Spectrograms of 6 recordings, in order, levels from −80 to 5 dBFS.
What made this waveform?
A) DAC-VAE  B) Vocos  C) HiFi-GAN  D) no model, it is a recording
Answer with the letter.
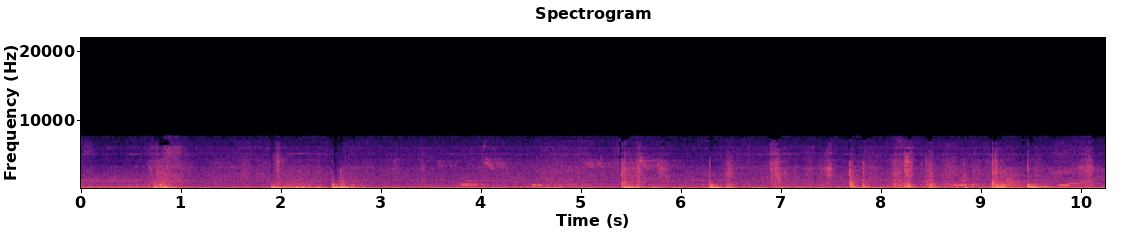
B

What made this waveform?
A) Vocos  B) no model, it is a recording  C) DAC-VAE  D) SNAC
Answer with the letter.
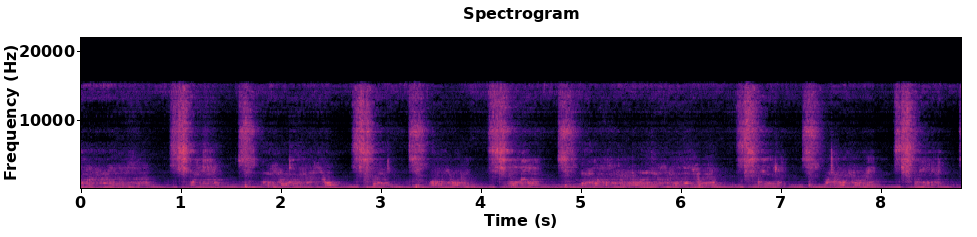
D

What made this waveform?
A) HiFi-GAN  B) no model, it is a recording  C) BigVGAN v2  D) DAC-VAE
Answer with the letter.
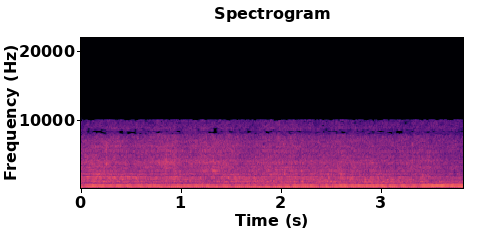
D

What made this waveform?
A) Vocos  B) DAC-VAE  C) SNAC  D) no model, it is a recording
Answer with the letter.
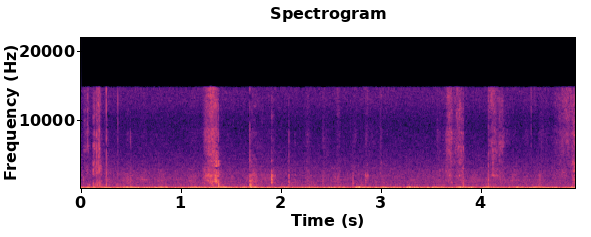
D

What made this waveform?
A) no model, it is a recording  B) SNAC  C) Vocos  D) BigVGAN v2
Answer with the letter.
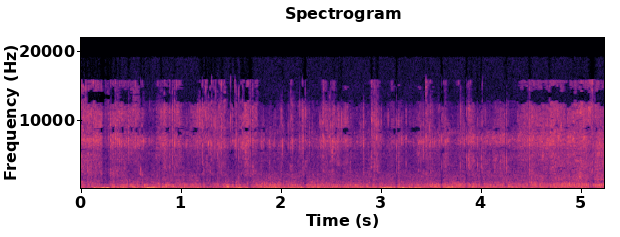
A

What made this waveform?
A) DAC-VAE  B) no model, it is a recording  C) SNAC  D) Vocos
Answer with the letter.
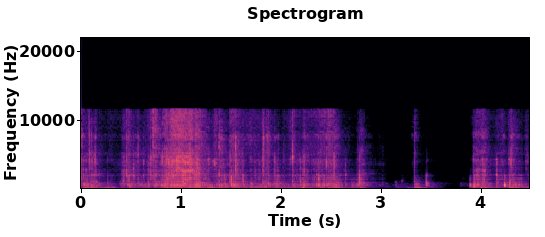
C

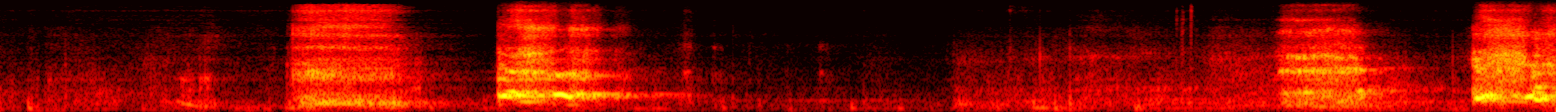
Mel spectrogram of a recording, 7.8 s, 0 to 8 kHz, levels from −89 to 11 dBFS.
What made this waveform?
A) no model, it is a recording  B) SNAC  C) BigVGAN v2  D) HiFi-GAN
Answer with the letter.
B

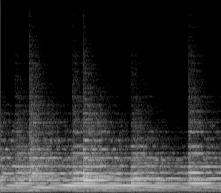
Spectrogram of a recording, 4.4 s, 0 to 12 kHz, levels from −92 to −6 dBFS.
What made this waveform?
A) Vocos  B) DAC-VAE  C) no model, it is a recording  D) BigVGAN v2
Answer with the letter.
B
